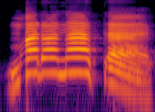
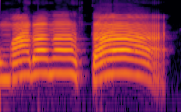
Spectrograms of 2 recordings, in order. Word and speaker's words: Maranatha: do aramaico Eu Clamo Maranata como dizem os protestantes ou evangélicos com a tônica na penúltima sílaba ou Maranatha como dizemos nós católicos com a tônica na última sílaba não importa o que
